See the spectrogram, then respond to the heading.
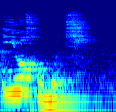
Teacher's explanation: esse segmento r ele é transferido transposto para a sílaba anterior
